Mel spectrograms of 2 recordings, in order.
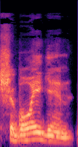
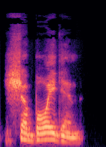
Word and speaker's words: Sheboygan: They had like 8 or 10 or 12, I don't even remember their staff they brought down from Sheboygan, or however you say it. – Sheboygan.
